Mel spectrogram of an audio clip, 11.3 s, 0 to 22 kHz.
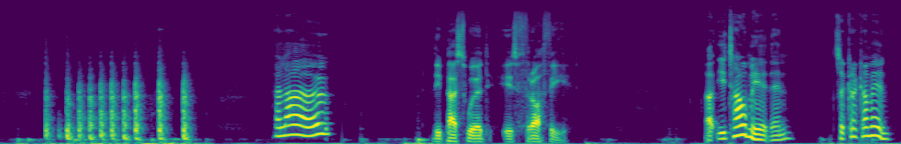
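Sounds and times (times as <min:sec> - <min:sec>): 
rhythmic patterned knock on a door: 0:00.5 - 0:02.6
speech: 0:03.4 - 0:04.2, 0:05.4 - 0:07.2, 0:08.8 - 0:11.2.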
